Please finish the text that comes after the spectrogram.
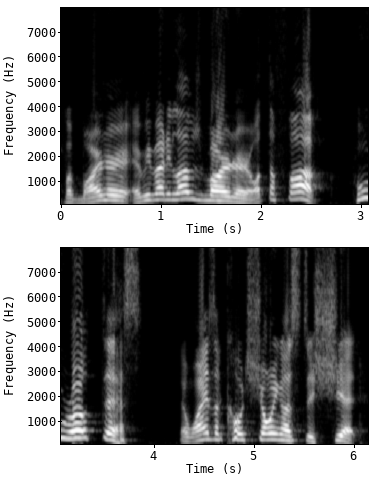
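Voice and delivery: building indignant teammate outrage; outraged disbelief. Retold or imitated. Teammates seeing the list, rising shocked outrage.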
